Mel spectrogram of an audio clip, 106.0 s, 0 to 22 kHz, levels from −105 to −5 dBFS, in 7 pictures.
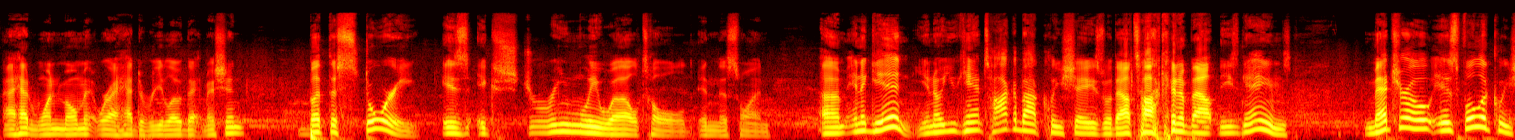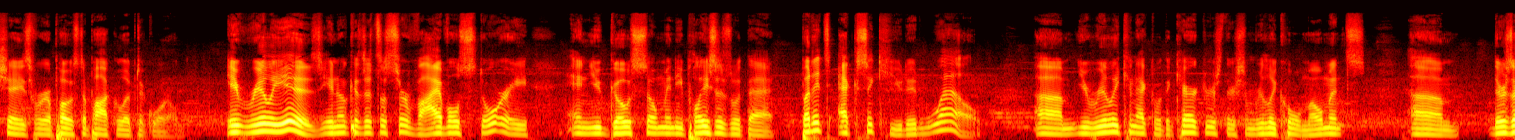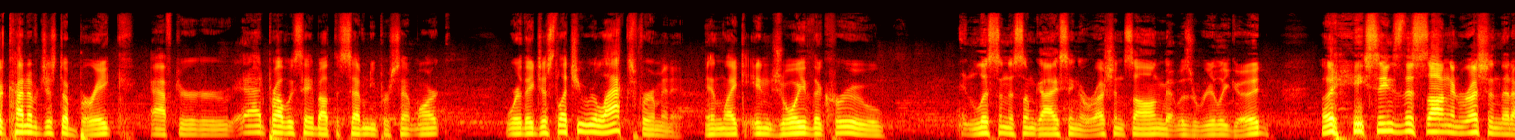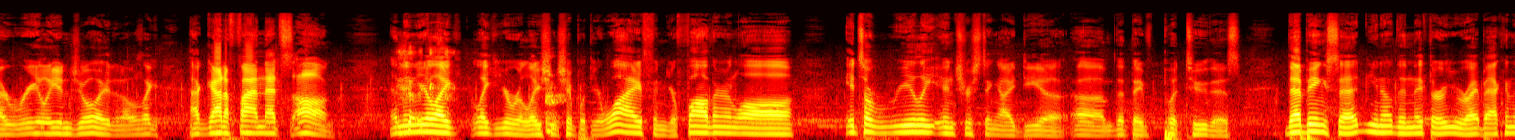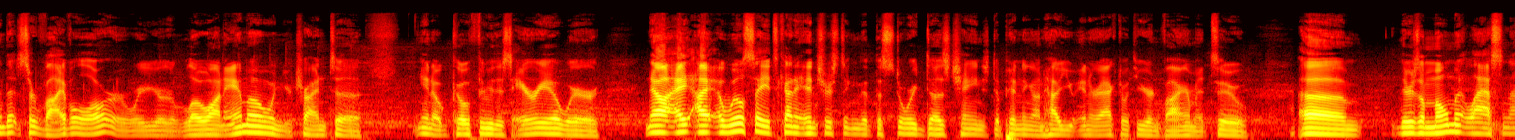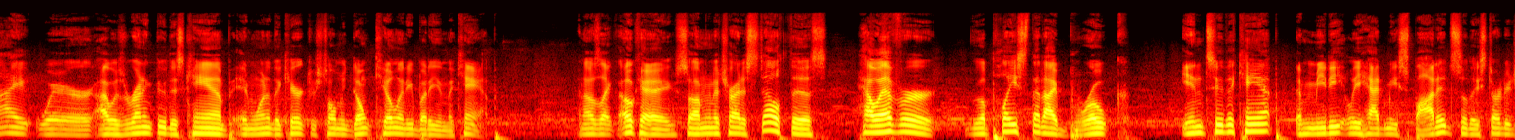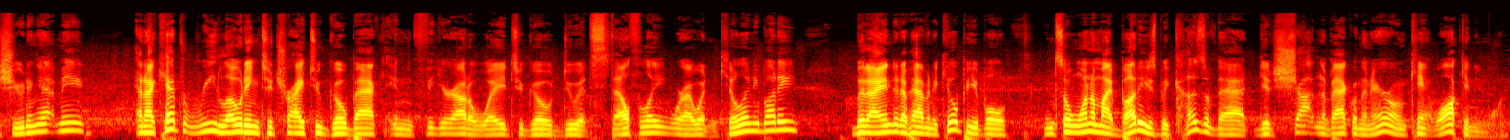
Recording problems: murmuring crowd; faint; throughout; 25 dB below the speech

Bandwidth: 15.5 kHz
